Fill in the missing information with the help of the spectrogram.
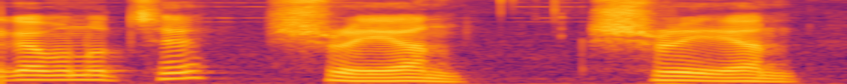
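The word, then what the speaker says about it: শ্রেয়ান্: উচ্চারণটা কেমন হচ্ছে শ্রেয়ান শ্রেয়ান শ্রেয়ানও কিন্তু উচ্চারণ করিনি কেন কারণ এখানে কি আছে একটা হস চিহ্ন আছে যার কারণ উচ্চারণটা কেমন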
